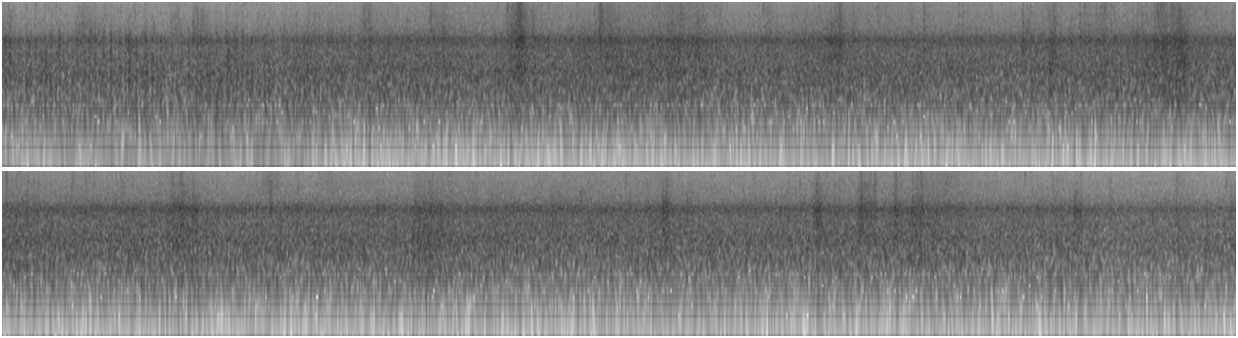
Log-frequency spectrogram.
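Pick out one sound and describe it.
Rain patters steadily outdoors.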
